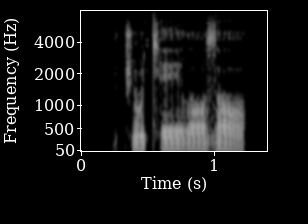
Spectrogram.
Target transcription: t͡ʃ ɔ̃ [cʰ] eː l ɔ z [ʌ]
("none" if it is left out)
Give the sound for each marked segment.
cʰ, ɒ

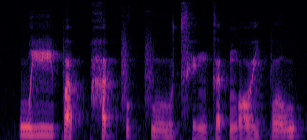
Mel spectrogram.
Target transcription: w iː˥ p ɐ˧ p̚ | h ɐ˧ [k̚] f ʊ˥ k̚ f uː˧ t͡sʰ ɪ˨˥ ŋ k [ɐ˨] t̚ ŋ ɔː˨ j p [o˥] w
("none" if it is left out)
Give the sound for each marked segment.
k̚, ɐ˨˥, o˥

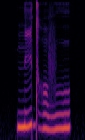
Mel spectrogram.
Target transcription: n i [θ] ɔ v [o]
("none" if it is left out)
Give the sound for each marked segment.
dʱ, u

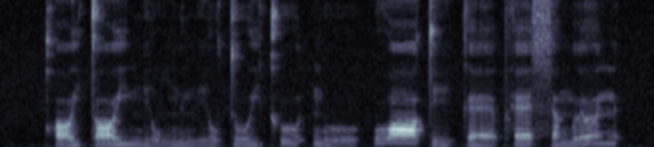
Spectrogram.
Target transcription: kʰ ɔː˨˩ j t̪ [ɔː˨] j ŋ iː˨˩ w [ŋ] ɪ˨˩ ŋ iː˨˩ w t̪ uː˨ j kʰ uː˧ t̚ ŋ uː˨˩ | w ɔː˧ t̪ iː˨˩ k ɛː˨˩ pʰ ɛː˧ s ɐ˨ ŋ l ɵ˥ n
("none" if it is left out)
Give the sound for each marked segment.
ɔː˨, ŋ

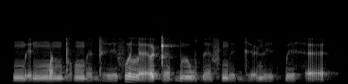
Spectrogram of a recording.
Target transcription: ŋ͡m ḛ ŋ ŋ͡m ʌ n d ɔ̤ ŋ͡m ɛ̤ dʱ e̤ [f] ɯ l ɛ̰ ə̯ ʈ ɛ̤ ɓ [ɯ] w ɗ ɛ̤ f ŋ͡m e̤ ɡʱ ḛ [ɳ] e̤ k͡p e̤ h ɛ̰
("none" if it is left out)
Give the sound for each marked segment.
f, ɯ, ɳ

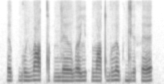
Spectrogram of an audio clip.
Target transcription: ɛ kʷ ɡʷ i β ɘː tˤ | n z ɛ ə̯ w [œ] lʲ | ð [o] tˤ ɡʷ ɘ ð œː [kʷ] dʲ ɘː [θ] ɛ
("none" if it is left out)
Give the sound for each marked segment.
œ, o, kʷ, θ

